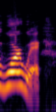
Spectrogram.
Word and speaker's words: Warwick: that are you L stop stop it's in Warwick War Warwick war war It's a Great British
